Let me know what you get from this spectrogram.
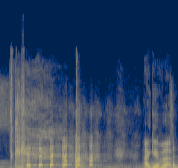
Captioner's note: laughing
